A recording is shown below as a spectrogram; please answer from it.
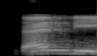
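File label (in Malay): "dandi", Malay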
